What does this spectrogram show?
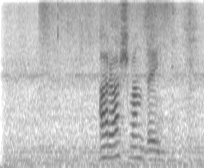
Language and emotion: Russian, neutral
